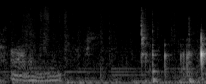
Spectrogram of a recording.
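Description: Miniature schnauzer giving one short low grumbling vocalisation, about half a second long, just after the start: a warning over a contested plastic bottle. It is followed by a few light knocks in the second half.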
